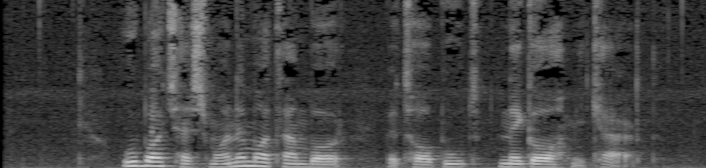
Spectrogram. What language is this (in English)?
Persian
